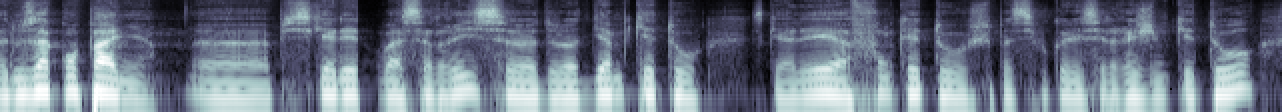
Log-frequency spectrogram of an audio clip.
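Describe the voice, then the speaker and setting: A man with a medium pitch speaks very fast in a very clean recording with a silent background and a dry, close sound with no echo. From France, Val d'Oise. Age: 50s. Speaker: company executive. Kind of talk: interview. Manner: halting.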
